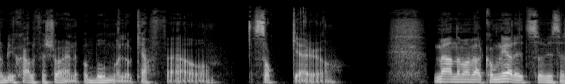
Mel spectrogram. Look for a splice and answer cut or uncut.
uncut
